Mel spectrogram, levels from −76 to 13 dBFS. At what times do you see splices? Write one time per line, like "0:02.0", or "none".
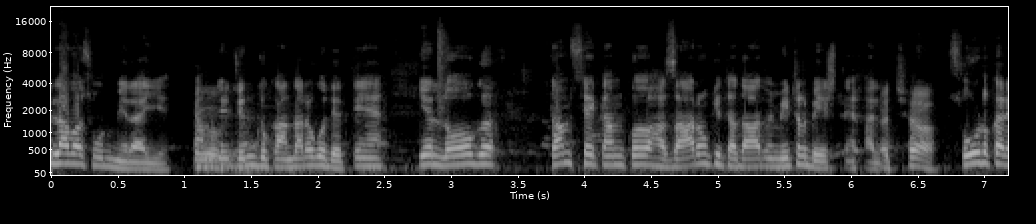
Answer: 0:01.1
0:02.7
